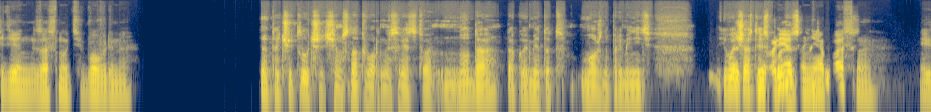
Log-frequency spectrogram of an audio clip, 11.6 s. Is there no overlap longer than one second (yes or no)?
no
